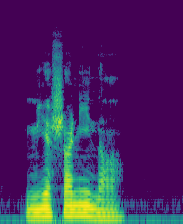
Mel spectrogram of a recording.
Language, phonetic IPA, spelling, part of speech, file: Polish, [ˌmʲjɛʃãˈɲĩna], mieszanina, noun, Pl-mieszanina.ogg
